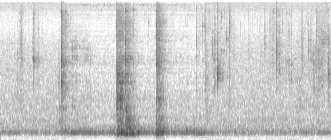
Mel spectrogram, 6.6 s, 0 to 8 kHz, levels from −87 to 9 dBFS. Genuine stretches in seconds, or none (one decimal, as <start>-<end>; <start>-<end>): 0.0-1.3; 4.1-6.6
